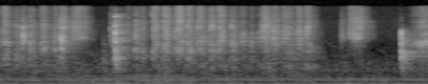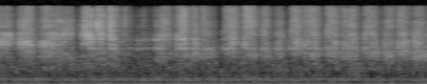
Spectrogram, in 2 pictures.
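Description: Chalk pastel rubbed back and forth across paper in quick scratchy strokes as the sky is colored in, with a short pause a bit past three seconds in.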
